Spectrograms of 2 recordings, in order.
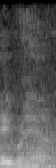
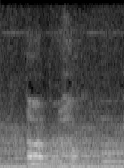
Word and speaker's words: Abraham: Abraham. You hear 3 syllables, don't you? Abraham.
